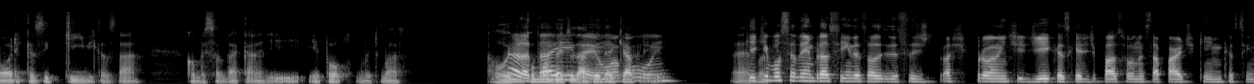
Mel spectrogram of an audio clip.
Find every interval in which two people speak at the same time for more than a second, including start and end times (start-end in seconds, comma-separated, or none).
5.0-6.7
